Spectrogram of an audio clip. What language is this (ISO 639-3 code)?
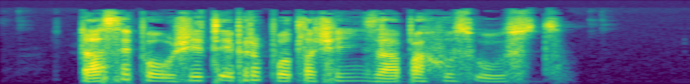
ces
